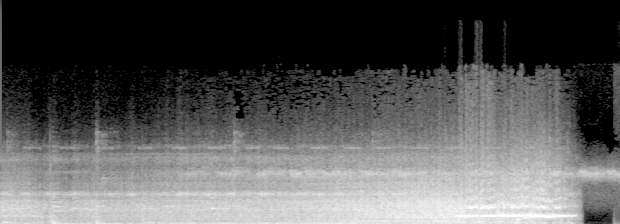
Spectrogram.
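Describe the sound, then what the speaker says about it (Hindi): A car brakes hard to a stop on a road, with a long rising tire skid and brake squeal that builds over several seconds, then cuts off abruptly. "गाड़ी क्यों रोक दी?"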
